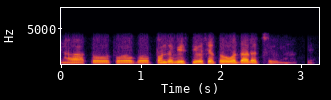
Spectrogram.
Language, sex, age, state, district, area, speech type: Gujarati, male, 30-45, Gujarat, Morbi, rural, conversation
